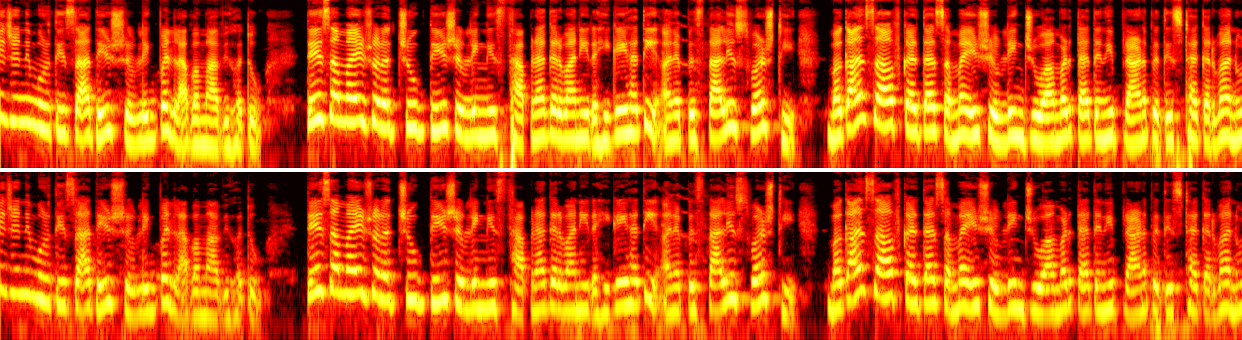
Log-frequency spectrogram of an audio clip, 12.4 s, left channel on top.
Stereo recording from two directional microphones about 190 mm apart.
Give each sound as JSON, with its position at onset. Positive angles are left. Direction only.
{"t": 0.0, "sound": "speech", "side_deg": 20}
